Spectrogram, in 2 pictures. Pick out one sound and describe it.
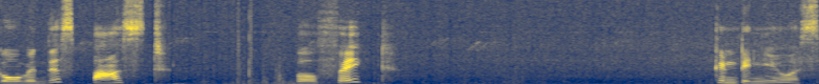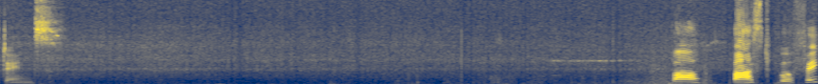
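A woman speaks clearly and calmly in short phrases, close to a microphone.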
